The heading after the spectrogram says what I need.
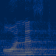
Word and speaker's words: honest: and before it here H is silent in these words are and honest right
